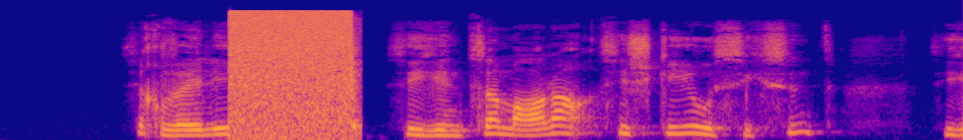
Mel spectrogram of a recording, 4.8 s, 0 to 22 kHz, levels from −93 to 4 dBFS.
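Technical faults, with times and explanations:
1.15–1.81 s, samples built from the wrong bytes: misaligned bytes make the fast-changing low bits dominant, producing loud, harsh broadband noise, seen as a full-band spectrogram block and a dense waveform slab.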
